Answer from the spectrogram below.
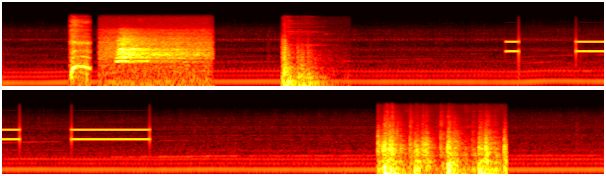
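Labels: First someone gasps. Then a train is heard. After that, a wooden cupboard closes. Afterwards, you can hear a telephone. Following that, footsteps on a wooden floor are audible.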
